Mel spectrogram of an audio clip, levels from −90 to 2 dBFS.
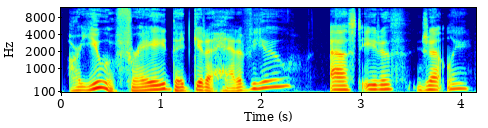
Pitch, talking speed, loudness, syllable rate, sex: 165 Hz, 160 wpm, -17 LUFS, 4.7 syllables/s, female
